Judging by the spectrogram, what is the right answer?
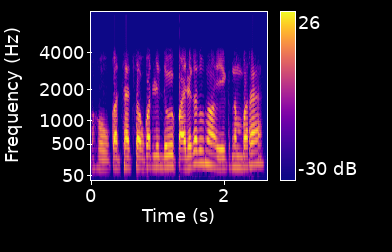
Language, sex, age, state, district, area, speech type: Marathi, male, 45-60, Maharashtra, Yavatmal, rural, conversation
